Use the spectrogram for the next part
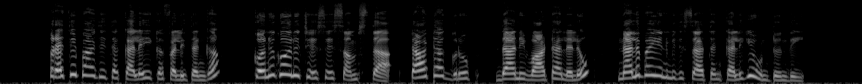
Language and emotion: Telugu, neutral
